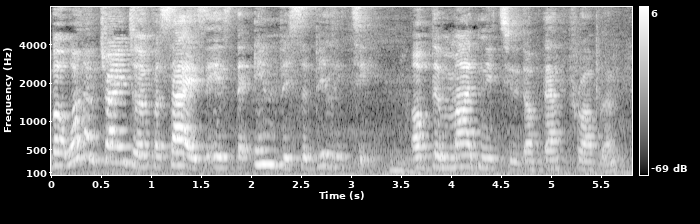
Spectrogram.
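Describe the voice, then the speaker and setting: Amid noticeable background noise and audible room echo, a woman with a fairly high pitch speaks at a moderate pace, her pitch swinging very widely. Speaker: historian. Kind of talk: lecture.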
